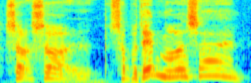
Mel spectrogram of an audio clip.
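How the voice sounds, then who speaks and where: An extremely high-pitched, animated middle-aged man from Denmark recounts his personal story as an interview guest. He speaks haltingly, repeats words, and ends lines with tag questions.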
